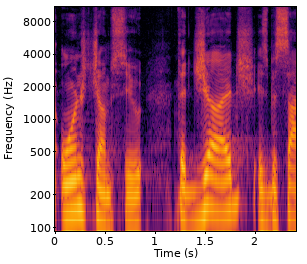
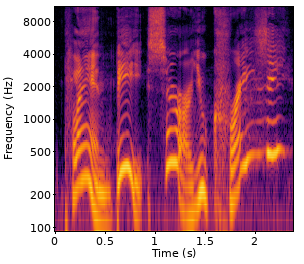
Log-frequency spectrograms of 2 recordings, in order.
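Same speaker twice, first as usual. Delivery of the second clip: very high, incredulous squeal; shrieky, disbelieving assistant voice; shocked assistant; slower than usual. Acted. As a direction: question the boss in alarm. Assistant shocked by chief's plan.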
